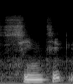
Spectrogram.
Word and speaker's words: Cintiq: I don't know, it's Cintiq is how it's pronounced in English.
